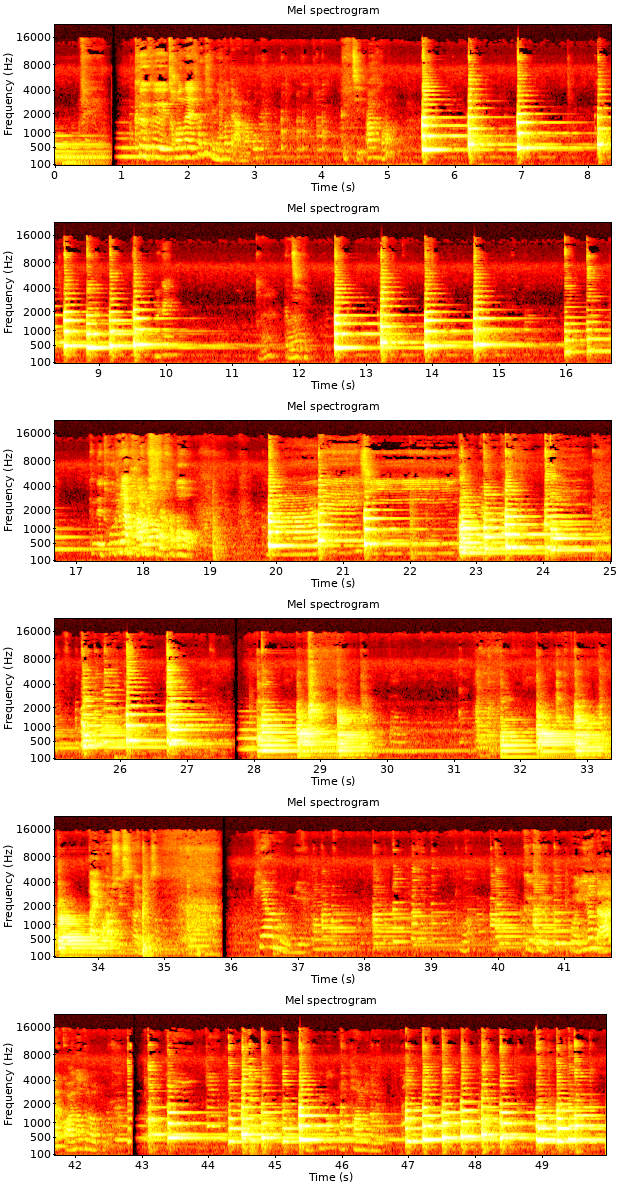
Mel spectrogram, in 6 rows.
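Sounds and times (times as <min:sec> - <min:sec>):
plucked zithers playing: 0:00.0 - 0:02.7, 0:05.5 - 0:11.3, 0:12.5 - 0:18.6, 0:19.9 - 0:35.1, 0:37.2 - 0:49.9.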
